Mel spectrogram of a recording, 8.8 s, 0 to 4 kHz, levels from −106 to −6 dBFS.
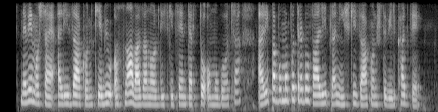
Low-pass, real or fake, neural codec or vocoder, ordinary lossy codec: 3.6 kHz; fake; codec, 24 kHz, 3.1 kbps, DualCodec; none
